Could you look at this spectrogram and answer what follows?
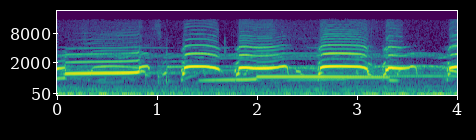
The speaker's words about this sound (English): The haunting sound there of the common loon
